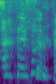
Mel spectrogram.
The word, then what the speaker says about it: Sisyphus: How do you say Sisyphus? – What word are you saying? – Brewing. – Sisyphus. – I can't use half my neck muscles to use my voice. – Sisyphus.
